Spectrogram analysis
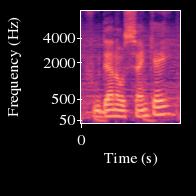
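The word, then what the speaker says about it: Fudenosuke: So to start off, I'm using a Tombow pen here, the blue Fudeno Senkei. That's how you pronounce it.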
